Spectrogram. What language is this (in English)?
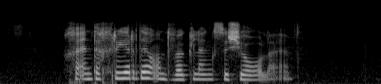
Afrikaans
